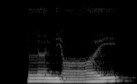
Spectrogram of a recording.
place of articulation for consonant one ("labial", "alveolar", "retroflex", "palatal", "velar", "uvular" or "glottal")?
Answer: alveolar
